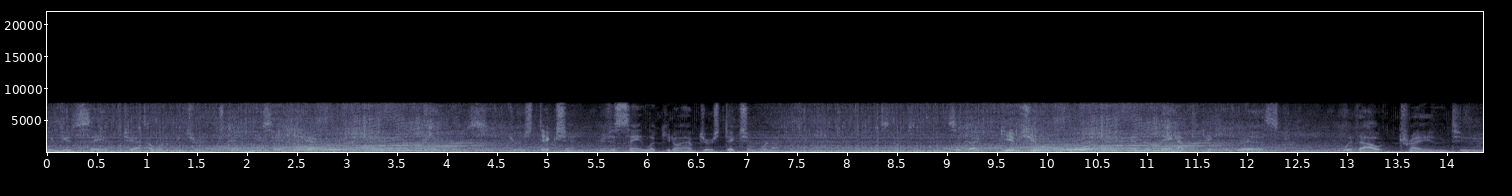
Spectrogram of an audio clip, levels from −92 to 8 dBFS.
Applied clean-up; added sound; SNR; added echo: none; Engine; -2 dB; none.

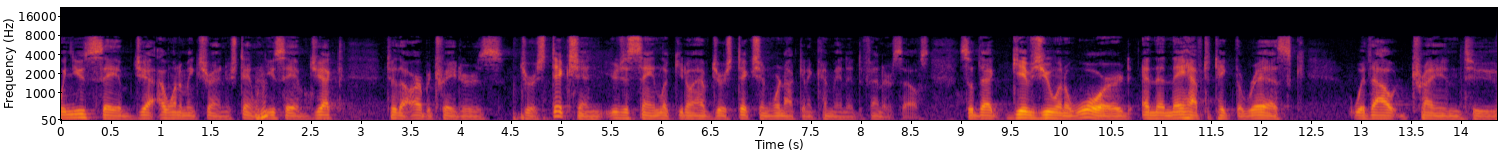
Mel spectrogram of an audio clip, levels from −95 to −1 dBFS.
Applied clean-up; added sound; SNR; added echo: none; none; none; none.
